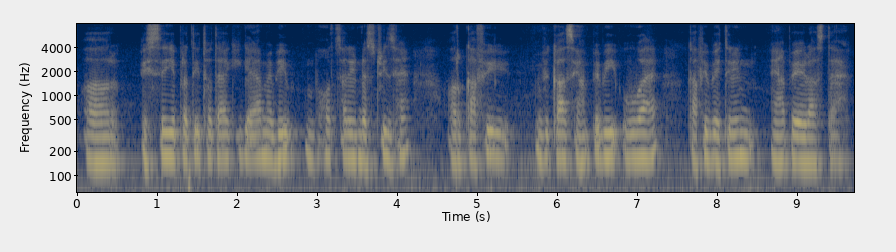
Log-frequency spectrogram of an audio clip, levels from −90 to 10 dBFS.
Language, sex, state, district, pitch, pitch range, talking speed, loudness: Hindi, male, Bihar, Gaya, 165 Hz, 155-170 Hz, 180 wpm, -29 LUFS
